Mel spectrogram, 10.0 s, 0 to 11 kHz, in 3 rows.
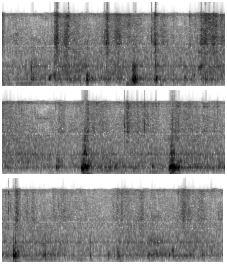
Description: The Violent, Little More Loud, Silent, Minute Hiccups lasted 2 Hours and 28 Minutes for 6/16/19 after drinking 1 cup of soda after Dinner.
